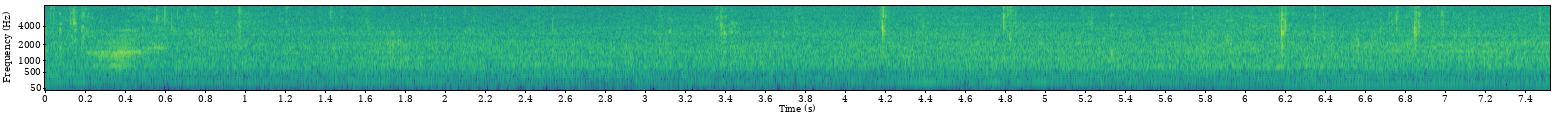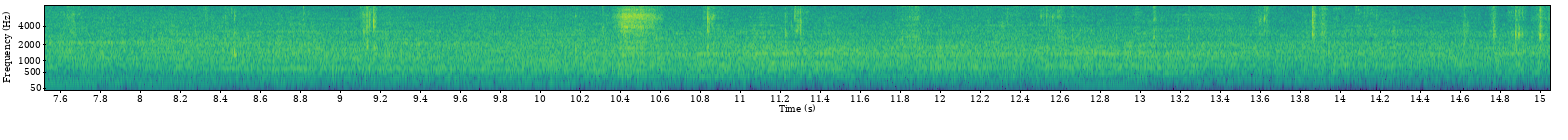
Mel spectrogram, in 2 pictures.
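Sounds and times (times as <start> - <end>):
car engine humming: 0.0 - 15.0
chewing with wet clicks: 0.0 - 15.0.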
